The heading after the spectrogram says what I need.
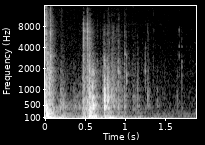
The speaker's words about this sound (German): Herr Burtschig erhob sich mühsam, begab sich zum Kühlschrank. Herr Ping! Und öffnete die Tür.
